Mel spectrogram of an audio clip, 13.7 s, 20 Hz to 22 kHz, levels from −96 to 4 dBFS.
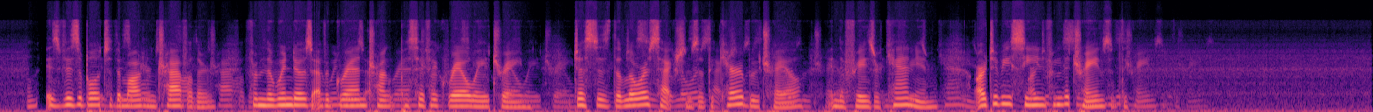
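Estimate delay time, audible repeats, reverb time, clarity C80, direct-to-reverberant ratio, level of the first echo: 0.515 s, 2, none, none, none, -15.5 dB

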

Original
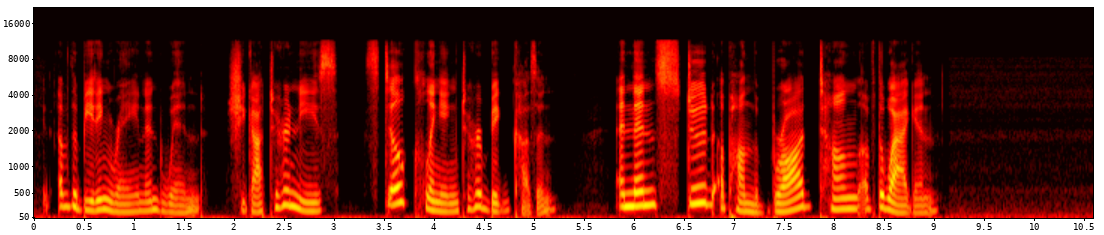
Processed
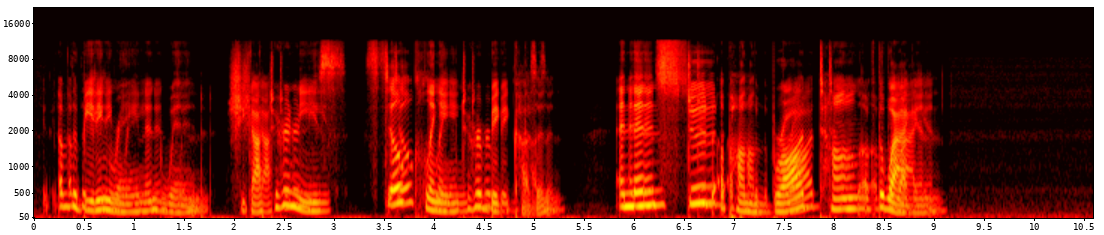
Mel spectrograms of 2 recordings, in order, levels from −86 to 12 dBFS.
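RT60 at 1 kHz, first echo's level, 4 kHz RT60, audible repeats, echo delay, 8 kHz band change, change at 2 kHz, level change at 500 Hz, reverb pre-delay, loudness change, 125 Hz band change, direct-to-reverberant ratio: none, -8.0 dB, none, 1, 93 ms, -2.0 dB, -2.0 dB, -2.0 dB, none, -2.0 dB, -2.0 dB, none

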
